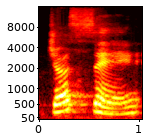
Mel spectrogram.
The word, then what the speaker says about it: Jus Sayin: um no no so just saying and that's spelled j-u-s and then s-a-y-i-n correct no G no T and no G just saying so where did this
